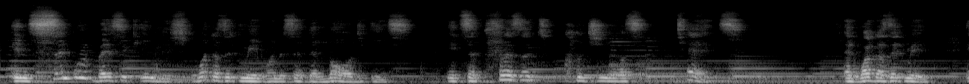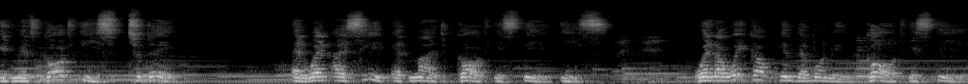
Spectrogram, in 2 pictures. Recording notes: Recorded Sunday, 02 July 2023 at Love Beyond in Harveston.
